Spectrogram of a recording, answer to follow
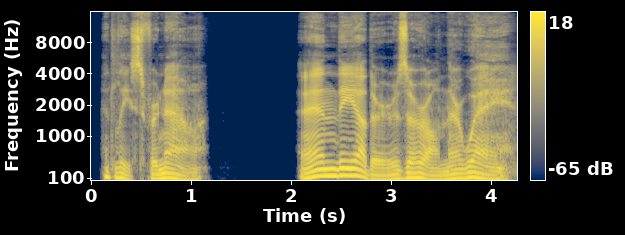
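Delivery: plain reading voice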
